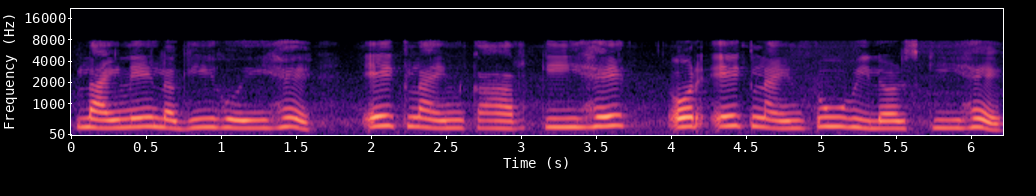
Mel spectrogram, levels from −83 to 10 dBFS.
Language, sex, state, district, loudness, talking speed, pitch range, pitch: Hindi, female, Madhya Pradesh, Dhar, -18 LUFS, 155 wpm, 245-285 Hz, 270 Hz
